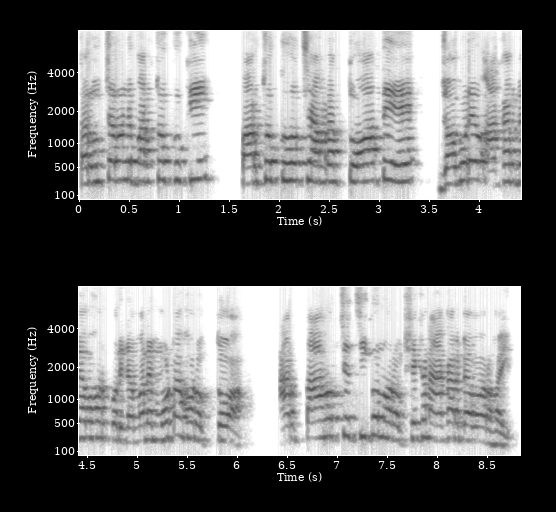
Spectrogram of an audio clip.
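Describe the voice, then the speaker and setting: Woman, high-pitched, patient teacher, repeats sounds clearly. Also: steady tone, sharp tone, poor audio. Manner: patient, explanatory, repeats sounds slowly for learners. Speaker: Quran recitation teacher. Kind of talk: step-by-step pronunciation lesson.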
